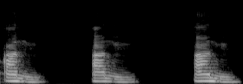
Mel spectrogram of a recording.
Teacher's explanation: পড়তে হবে যে গুন্না করবো নাকি গুন্না করবো না তাইলে এখানে নুন সাকিনের পরে আইন আসছে ইনজহার স্পষ্ট তাইলে এখানে আন এরকম গুন্না করা যাবে না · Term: ইজহার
